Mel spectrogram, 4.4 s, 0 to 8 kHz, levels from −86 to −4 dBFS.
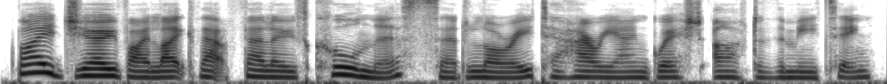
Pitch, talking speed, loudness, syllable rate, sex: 180 Hz, 205 wpm, -17 LUFS, 5.3 syllables/s, female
